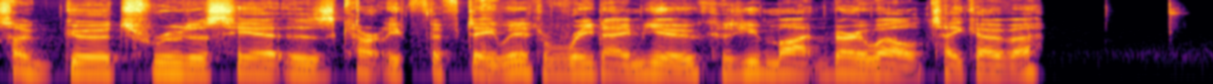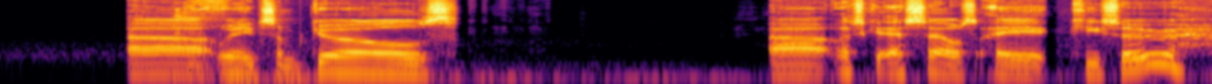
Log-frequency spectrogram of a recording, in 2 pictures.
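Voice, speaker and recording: In a very clean recording with a silent background, a man with a New Zealand accent speaks at a fairly slow pace and medium pitch, with very even loudness, fairly even intonation, and long, frequent pauses. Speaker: gaming video creator. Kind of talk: let's play commentary. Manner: casual, with filler words.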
